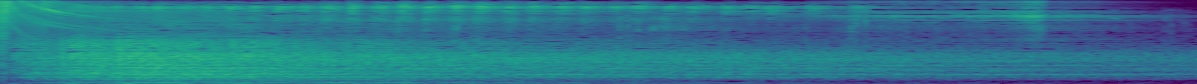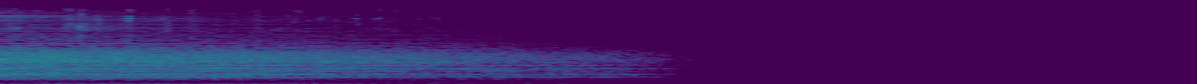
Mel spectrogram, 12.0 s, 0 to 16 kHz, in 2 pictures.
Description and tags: Alien Icewind 3
Tweaked percussion and cymbal sounds combined with synths and effects.
Air, Alien, Ambience, Artificial, Deep, Effect, Gas, Machine, Noise, SFX, Sound, Wind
